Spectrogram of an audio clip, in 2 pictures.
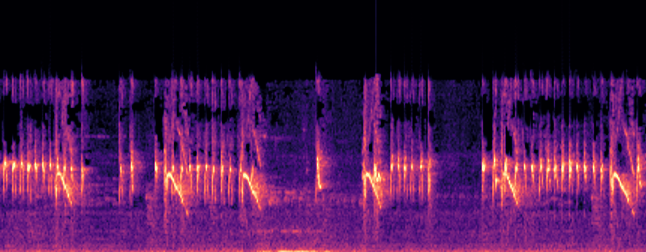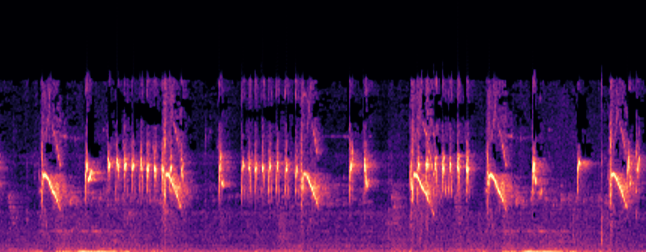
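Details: Crimson sunbird chick calling for its parent, used to lure shy sunbirds down: repeated bouts of rapid, high chip trills and sharp falling squeaks, pausing every few seconds, with a steady low hum.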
